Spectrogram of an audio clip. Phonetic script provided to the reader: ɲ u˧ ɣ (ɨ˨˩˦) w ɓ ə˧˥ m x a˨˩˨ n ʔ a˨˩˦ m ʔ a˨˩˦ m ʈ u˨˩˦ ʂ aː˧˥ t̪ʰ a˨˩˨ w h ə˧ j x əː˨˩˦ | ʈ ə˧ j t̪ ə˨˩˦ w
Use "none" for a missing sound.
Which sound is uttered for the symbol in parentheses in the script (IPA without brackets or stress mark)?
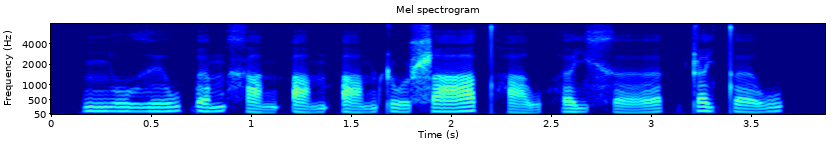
ɨ˧˥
